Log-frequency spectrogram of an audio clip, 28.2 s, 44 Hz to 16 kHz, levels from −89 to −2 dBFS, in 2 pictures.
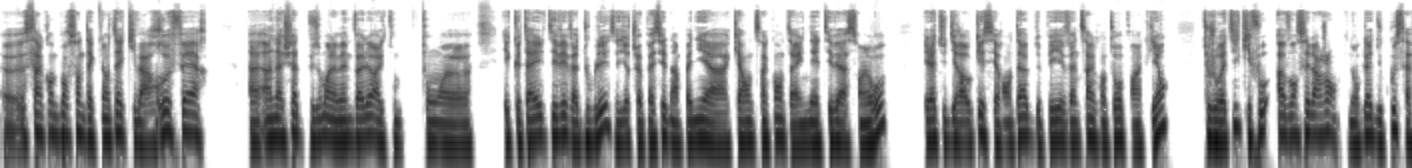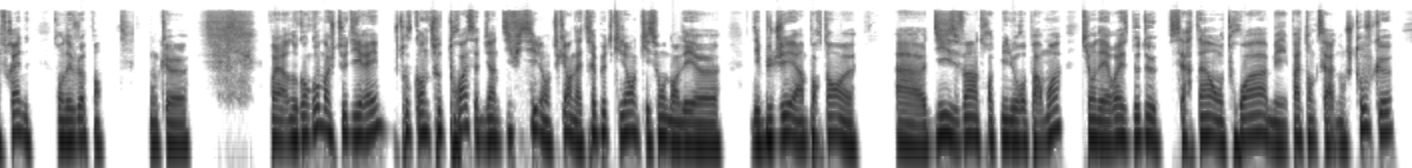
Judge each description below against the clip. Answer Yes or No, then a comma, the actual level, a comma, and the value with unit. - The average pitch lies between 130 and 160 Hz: No, low, 120 Hz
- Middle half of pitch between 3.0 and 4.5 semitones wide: Yes, average, 3.8 semitones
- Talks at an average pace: No, fast, 285 wpm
